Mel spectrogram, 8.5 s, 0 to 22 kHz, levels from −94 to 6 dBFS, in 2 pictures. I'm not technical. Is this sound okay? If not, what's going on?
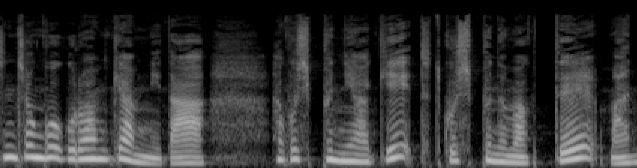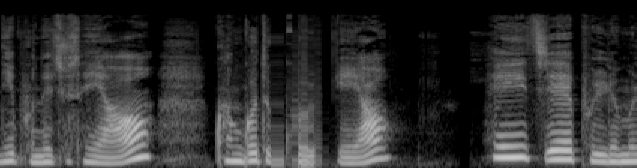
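No. From about 6.06 to 6.50 s, the voice turns into a flat, metallic buzz: robotic sound from repeated short buffers. The likely cause is that new audio arrived too slowly, so the playback kept repeating the same tiny slice, about 10 ms, skipping most of the real sound. Those fast repeats create a fixed 100 Hz drone. Unlike a dropout, the sound never goes silent, and unlike an echo, you can't hear separate copies.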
